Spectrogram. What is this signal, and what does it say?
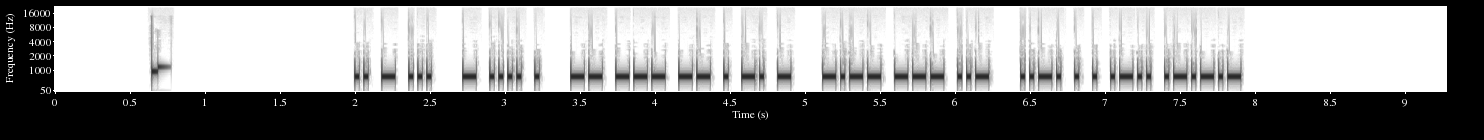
Morse code, heard as a keyed tone, about 40 wpm, 700 Hz. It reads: ITS THE MOMENT YOU FEEL.
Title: Sentences from Top 1000 Words 40wpm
